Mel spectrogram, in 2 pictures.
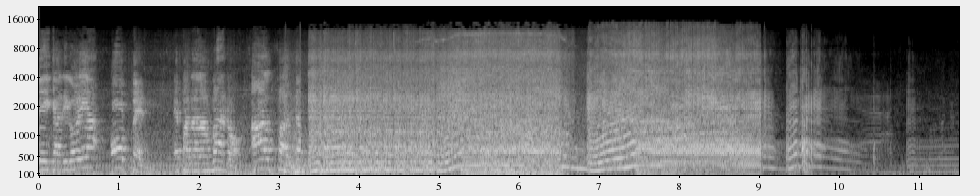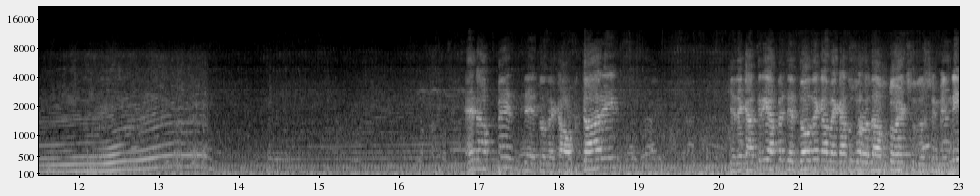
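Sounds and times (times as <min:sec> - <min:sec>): drag car engine revving: 0:01.4 - 0:14.0.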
